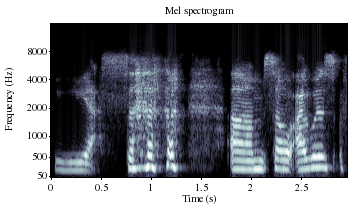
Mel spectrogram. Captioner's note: laughs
